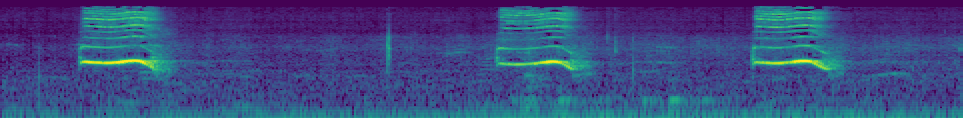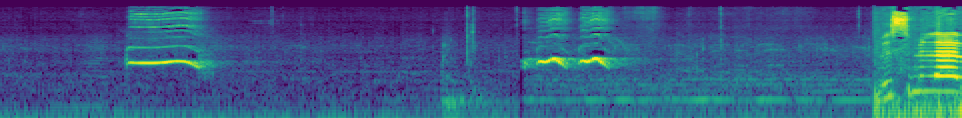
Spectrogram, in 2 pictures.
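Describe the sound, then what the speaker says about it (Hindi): An Asian koel calls in a Pakistani village in the evening, giving four clear, repeated rising calls at a moderate distance, then a brief bubbling call. A sudden loud noise follows at the end. "कोयल आ गई है।"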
